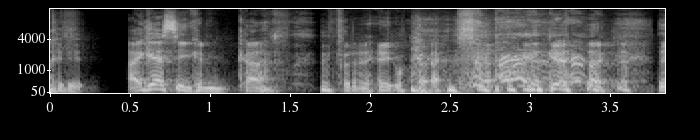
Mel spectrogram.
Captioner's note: laughs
